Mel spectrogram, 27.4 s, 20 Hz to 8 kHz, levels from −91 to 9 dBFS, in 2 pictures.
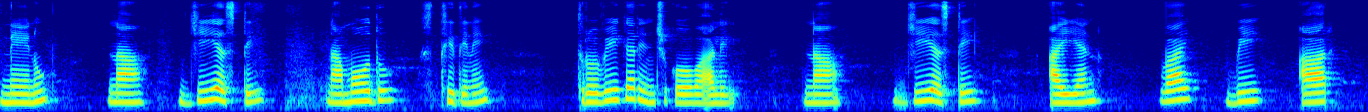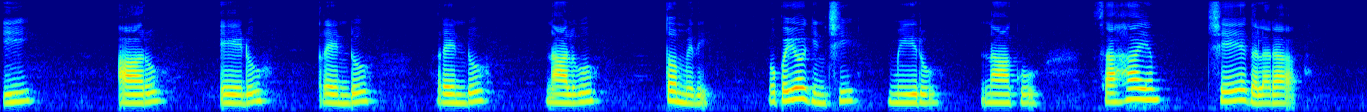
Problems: none marked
